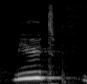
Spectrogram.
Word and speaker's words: Butte: Well, in that case, we're at least the black butt is boot. I don't know how to say it. – Butte. – Butte. – Mm-hmm. That'd be butte, wouldn't it? – I believe so.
